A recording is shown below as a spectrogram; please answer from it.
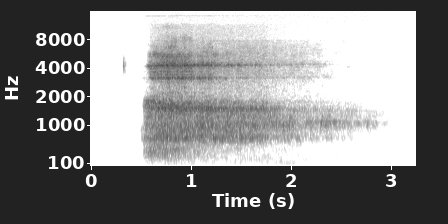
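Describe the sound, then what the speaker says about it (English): A single long, deep breath taken during a guided heart meditation, a soft airy exhale swelling quickly then fading slowly over about two and a half seconds, close and alone with no talking. "Take a deep breath."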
